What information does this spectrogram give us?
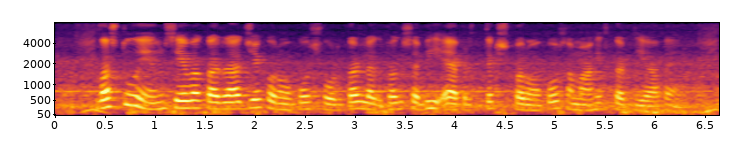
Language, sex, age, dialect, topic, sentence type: Hindi, female, 41-45, Hindustani Malvi Khadi Boli, banking, statement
